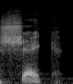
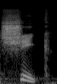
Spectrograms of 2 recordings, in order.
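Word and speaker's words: sheikh: So this guy is called a a shake. Okay, I would have said shik because that's what I thought it was, but it's shake.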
